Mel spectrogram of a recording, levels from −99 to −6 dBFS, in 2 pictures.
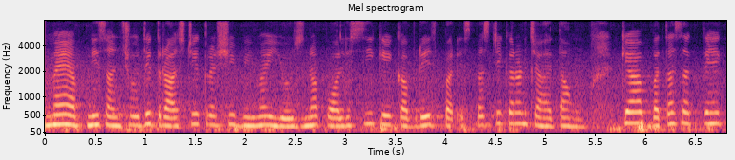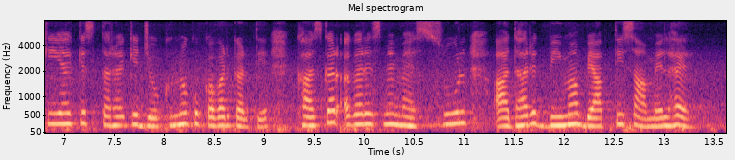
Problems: constant background noise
